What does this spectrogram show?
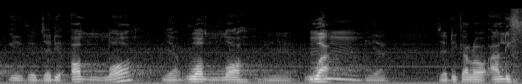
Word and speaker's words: Allah: kok enggak ada maka ketika membaca Allah itu bukan Allah tapi Allah wallah itu kan terbuka fatahakan membuka berarti mulutnya harus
